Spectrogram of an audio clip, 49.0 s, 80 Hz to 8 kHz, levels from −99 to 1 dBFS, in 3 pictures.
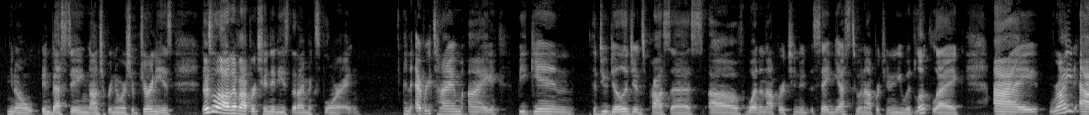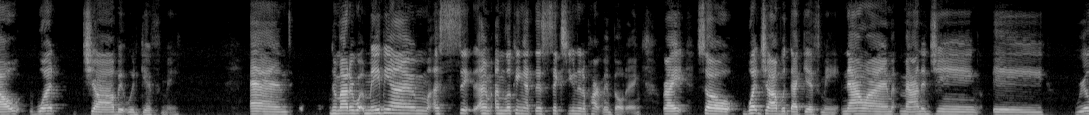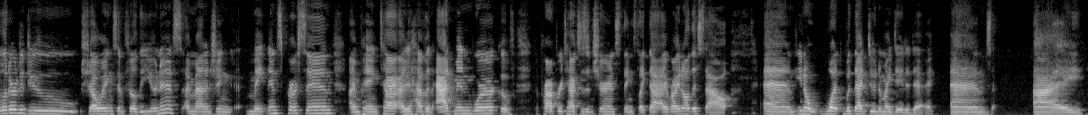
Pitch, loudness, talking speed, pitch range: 175 Hz, -30 LUFS, 145 wpm, 160-195 Hz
